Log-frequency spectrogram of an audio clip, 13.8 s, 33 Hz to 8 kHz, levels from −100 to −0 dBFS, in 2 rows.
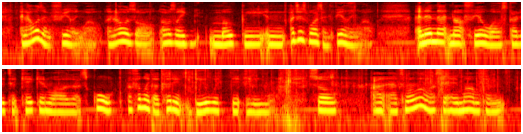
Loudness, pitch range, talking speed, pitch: -28 LUFS, 210-240 Hz, 230 wpm, 220 Hz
